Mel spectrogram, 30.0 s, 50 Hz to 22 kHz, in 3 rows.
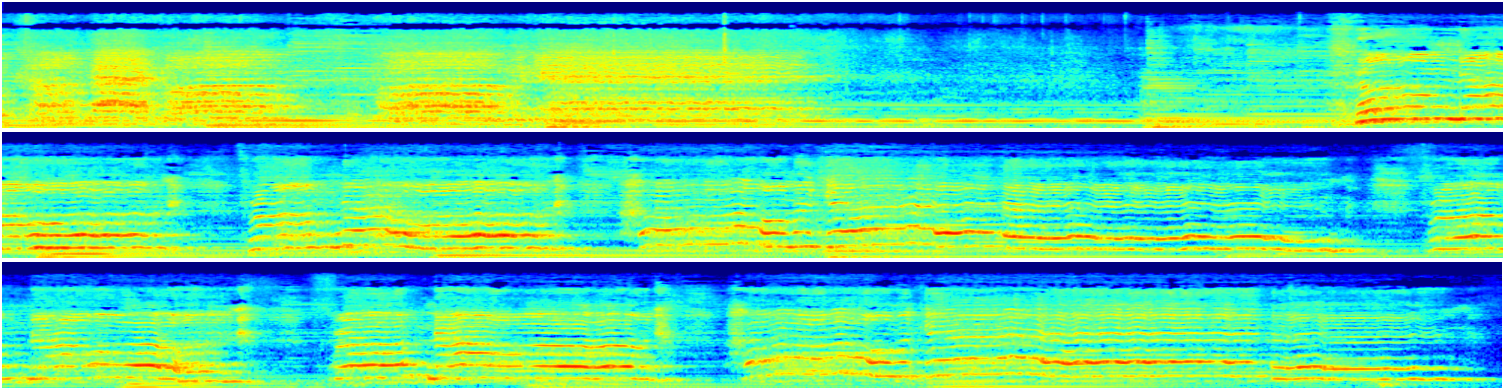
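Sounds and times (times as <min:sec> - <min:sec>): choir singing: 0:00.0 - 0:06.3, 0:25.0 - 0:27.0
low held accompaniment notes: 0:00.0 - 0:15.4.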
